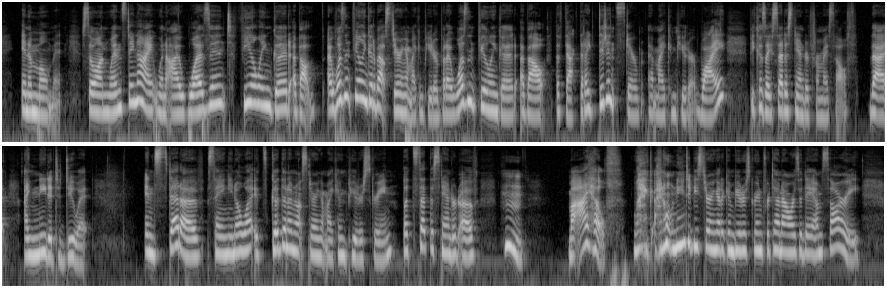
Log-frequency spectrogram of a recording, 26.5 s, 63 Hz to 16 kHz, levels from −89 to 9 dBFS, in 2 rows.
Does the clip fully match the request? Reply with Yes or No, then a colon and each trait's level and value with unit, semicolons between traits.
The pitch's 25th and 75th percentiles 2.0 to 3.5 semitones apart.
No: average, 4.8 semitones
